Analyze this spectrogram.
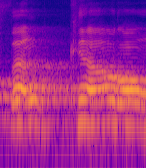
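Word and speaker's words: فكر: Innahu fakkara wa qaddar. Nun tasydid, ghunnah musyaddada. Dengungkan ya, jangan keburu. Innahu, tapi sempurnakan dulu dengungnya. Innahu, hu panjang 1 alif, mad silah qasirah. Fakkara, kaf tasydid ditekan membacanya. Fakkara wa qaddar.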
